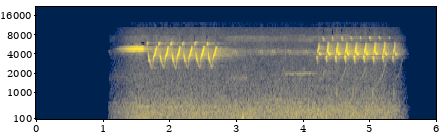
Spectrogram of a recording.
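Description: Bird song: a short whistle, then a run of about eight quick down-slurred notes, a pause, and a faster trill of about ten notes near the end. It starts about a second in and cuts off abruptly.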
